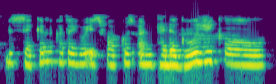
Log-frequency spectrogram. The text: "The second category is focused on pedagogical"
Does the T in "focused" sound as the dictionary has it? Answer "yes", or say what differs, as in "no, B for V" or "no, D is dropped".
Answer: no, T is dropped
